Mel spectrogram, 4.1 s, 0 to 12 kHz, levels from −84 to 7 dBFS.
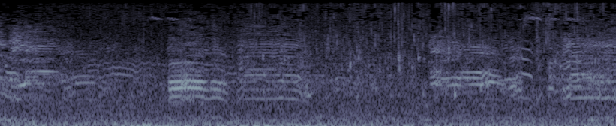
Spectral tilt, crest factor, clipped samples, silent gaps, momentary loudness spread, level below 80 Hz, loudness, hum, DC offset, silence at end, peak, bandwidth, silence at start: -3 dB/octave; 16 dB; under 0.1%; none; 8 LU; -44 dBFS; -34 LUFS; none; under 0.1%; 0 s; -18 dBFS; 11.5 kHz; 0 s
